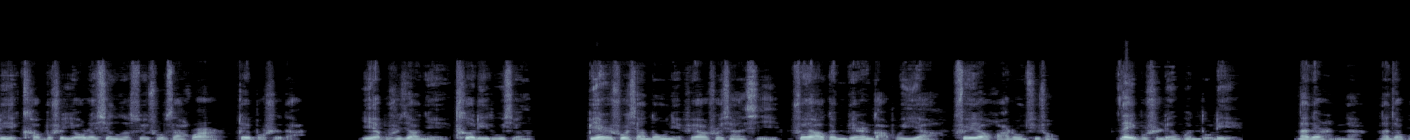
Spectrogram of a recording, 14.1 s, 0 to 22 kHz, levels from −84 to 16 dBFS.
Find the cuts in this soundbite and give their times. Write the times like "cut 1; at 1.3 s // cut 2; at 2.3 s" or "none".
none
